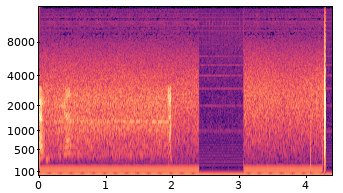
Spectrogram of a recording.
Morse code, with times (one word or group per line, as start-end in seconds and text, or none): none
